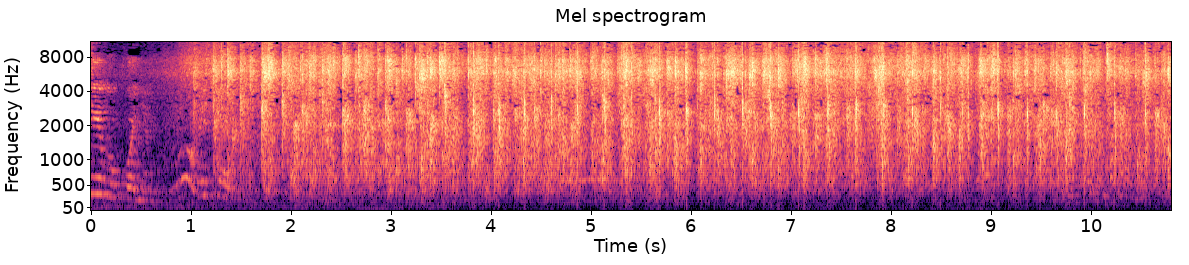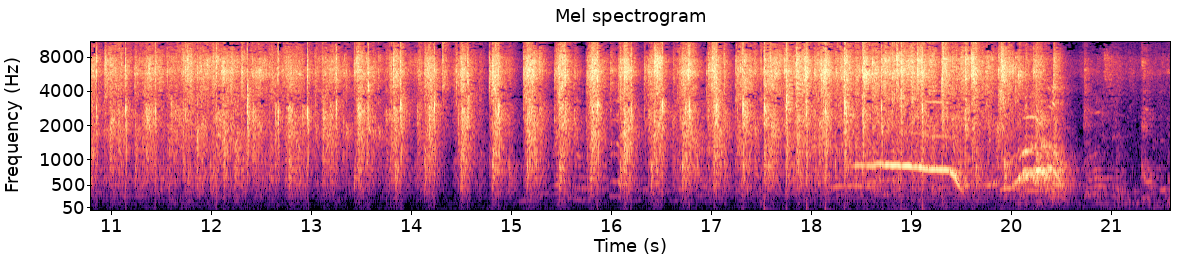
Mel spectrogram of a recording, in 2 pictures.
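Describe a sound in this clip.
A crowd applauds loudly in a room.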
